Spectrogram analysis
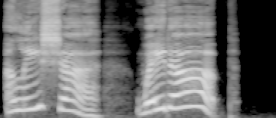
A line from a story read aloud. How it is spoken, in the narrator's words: Christine shouted to be heard over the pulsing music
